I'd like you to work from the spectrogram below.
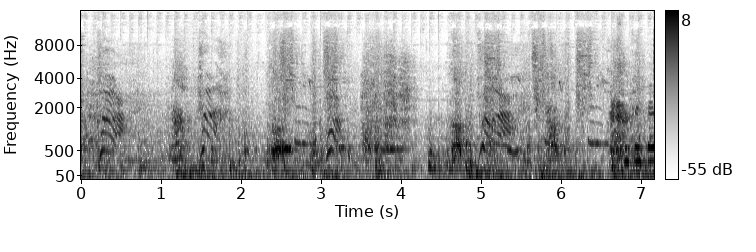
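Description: Barking of a dog in Assassin's Creed Odyssey, several sharp woofs and yips repeating at an uneven pace, close and fairly loud over busy game ambience with crashes and clatter, plus some talking mixed in.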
